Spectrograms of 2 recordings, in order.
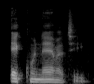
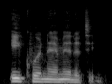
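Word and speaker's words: equanimity: that disturb its you equinamity. No, I I pronounced it in incorrectly. Equinimity. Equinimity. Yeah, equinimity. How embarrassing.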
